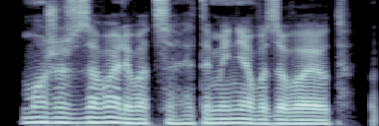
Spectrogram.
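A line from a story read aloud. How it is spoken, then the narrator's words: Sighing. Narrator (Russian): вздохнула Настя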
